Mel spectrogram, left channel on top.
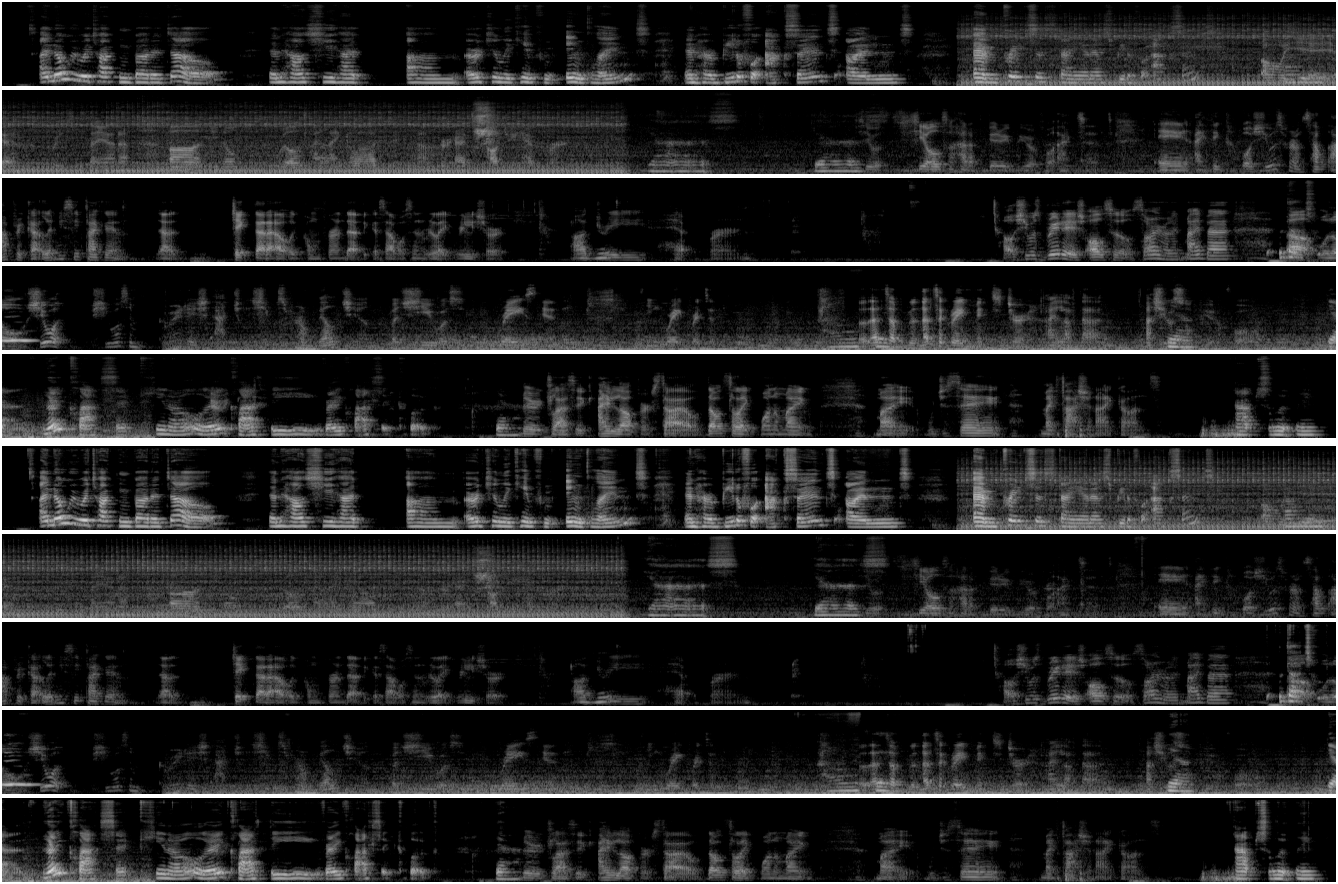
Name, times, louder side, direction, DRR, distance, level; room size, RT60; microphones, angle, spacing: voice 1, 0.4-2.2 2.7-3.6 4.0-9.4 9.7-12.1 12.8-13.2 19.8-20.7 21.5-22.2 32.5-32.8 39.4-39.7 40.0-40.3 48.2-48.9 51.7-51.9 53.3-57.1 57.4-57.6 58.3-58.6 65.7-66.5, right 3 dB, 50° right, 0.7 m, -27 dB
Engine, 9.5-19.6, right 2 dB, 20° right, 0.9 m, -36 dB
voice 2, 11.4-12.3 12.6-15.8 16.1-19.0 21.9-27.9 28.2-28.4 29.0-33.5 33.8-34.2 35.3-35.4 36.7-40.6 40.9-44.6 44.9-47.2 48.2-51.0 51.5-52.6 55.4-56.0 58.5-64.9 65.3-65.8, left 4 dB, 45° left, 0.6 m, -40 dB
sound 1, 14.8-26.2, left 3 dB, 75° left, 1.2 m, -46 dB
sound 2, 41.6-54.9, equal, 15° left, 1.7 m, -38 dB
6.0 x 3.9 x 2.2 m
head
